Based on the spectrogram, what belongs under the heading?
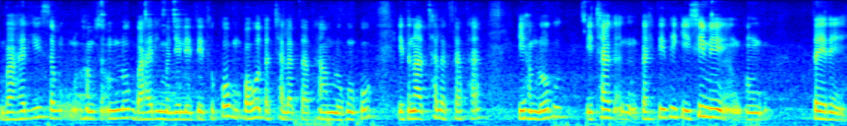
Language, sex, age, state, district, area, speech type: Hindi, female, 60+, Uttar Pradesh, Lucknow, rural, spontaneous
